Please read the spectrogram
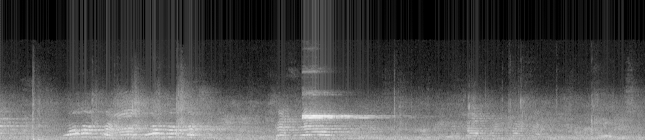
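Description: Coaches and spectators shouting in a large gym, with a thud on the mat early on. About four seconds in, a referee's whistle blows once for about a second as the action is stopped and the wrestlers are stood up.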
